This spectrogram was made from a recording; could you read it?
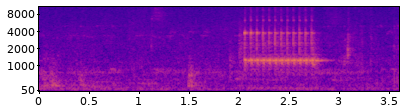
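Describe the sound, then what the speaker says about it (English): A phone timer rings with a short burst of rapid electronic trills, fairly loud over a quiet indoor room and lasting under a second before stopping. "Can we turn the phone off, please?"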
